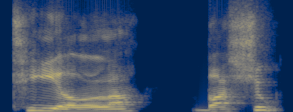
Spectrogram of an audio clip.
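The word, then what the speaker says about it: תלבשו: When the Shevas are next to each other, the first one is silent. All right. The first one is silent, and the next one is a sound, as if it was in the beginning of a word.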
